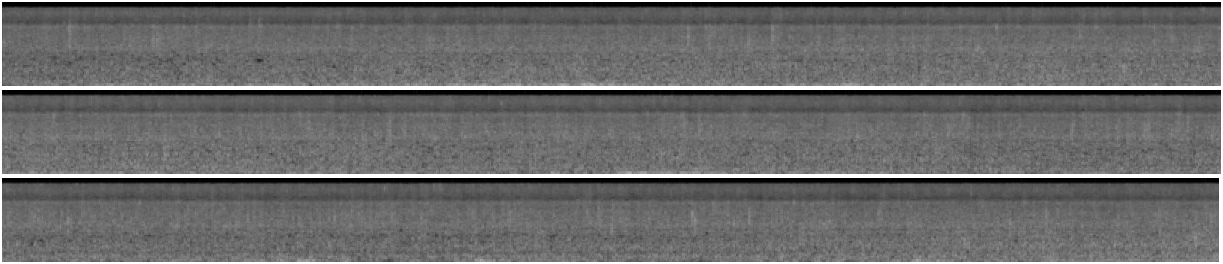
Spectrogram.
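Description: Steady rain falling on a dirt street: an even, unbroken hiss of rain.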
